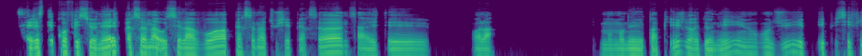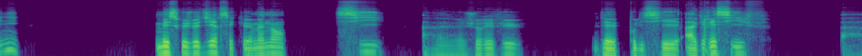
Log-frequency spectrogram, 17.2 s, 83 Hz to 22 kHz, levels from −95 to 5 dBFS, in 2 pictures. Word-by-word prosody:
c'est - - -3
resté - - -1
professionnel, - - 0
personne 110 -1 -1
n'a 105 - +2
haussé 100 +2 -2
la 95 -1 +1
voix, 100 +6 0
personne 105 -2 -5
n'a 100 - -4
touché - - -8
personne, 120 +2 -2
ça 90 - -7
a 85 - -5
été 85 0 -7 0.4
voilà. - - -5 1.1
Ils - - -13
m'ont 85 - -10
demandé 90 0 -6
les 85 - -5
papiers, 110 - -7
je 115 - -12
leur 90 - -3
ai - - -8
donné, 85 +8 -7
ils 115 - -9
m'ont 110 0 -12
rendu 105 +4 -10
et - - -4
et 100 - -8
puis - - -23
c'est 110 - -5
fini. 140 +7 -8 1.4
Mais 115 +2 +7
ce - - +10
que 115 - +3
je 110 - +1
veux 115 - +6
dire 120 0 +4
c'est 95 - +4
que 90 +1 -3
maintenant, 105 +3 +1 0.5
si, 130 -3 +3 0.4
heu, 80 -2 -12
j'aurais 90 +3 -3
vu 95 -1 -6 0.7
des 90 -3 +3
policiers 90 +1 +2
agressifs, 105 +4 +5 0.7
heu, - - -11
100 Hz, 175 wpm, -24 LUFS, 85-110 Hz, 1.4 s, ce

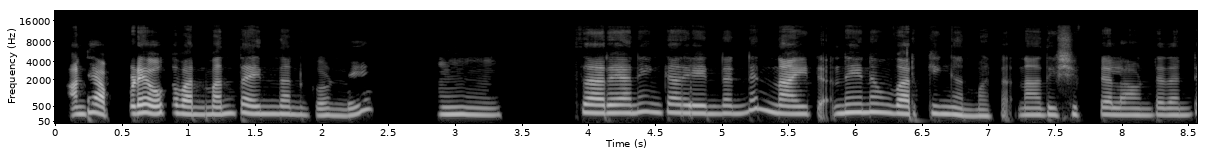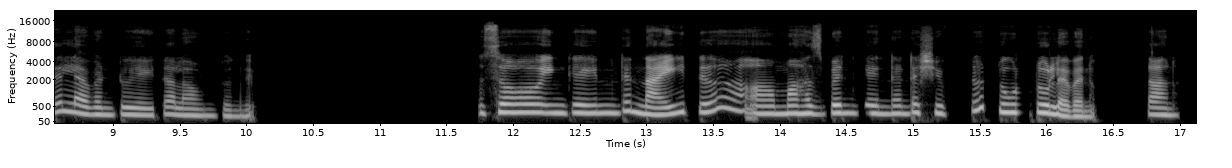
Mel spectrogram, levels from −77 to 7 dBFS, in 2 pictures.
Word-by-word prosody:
అంటే 250 +5 +2
అప్పుడే 250 +5 +5
ఒక 270 - -11
1 225 -1 +2
మంత్ 255 +4 0
అయిందనుకోండి. 220 -3 -2 0.6
హ్మ్ 225 -2 -1 0.7
సరే 270 -1 +5
అని 285 +3 -2
ఇంకా 280 0 -2 0.2
ఏంటంటే 255 +6 -4 0.2
నైట్ 245 -1 +2 0.2
నేను 290 +1 +2 0.2
వర్కింగ్ 245 -1 -1
అన్నమాట 185 -1 -5 0.2
నాది 215 0 -2
షిఫ్ట్ 225 0 -9
ఎలా 210 -1 -2
ఉంటది 210 +1 -4
అంటే 210 +9 -5
11-8 220 -2 -2
అలా 205 -1 -2
ఉంటుంది. 180 -1 -8 1.8
సో, 290 - +2 0.4
ఇంకేంటి 265 0 0
అంటే 325 +5 -3 0.2
నైట్ 255 +7 +3 0.4
ఆహ్, 245 0 +1
మా 255 - +4
హస్బెండ్‌కేంటంటే 255 +1 -1
షిఫ్ట్ 255 +6 -6 0.2
2-11 245 - +2 0.4
తను 215 -2 -1
240 Hz, 115 wpm, -22 LUFS, 215-265 Hz, 1.8 s, అప్పుడే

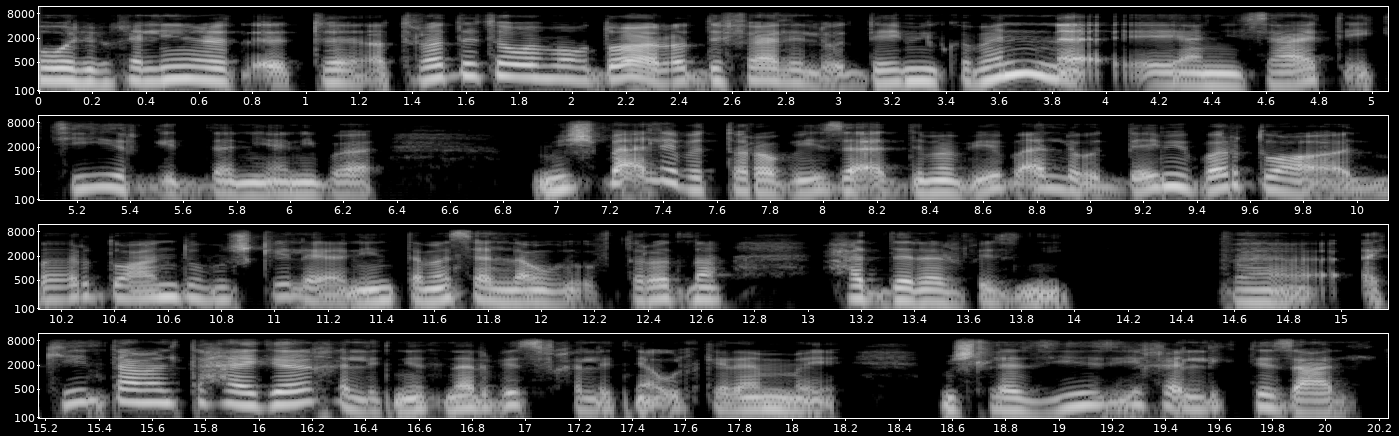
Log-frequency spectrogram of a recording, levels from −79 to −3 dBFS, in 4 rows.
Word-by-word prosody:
هو 180 0 +6
اللي 165 -2 +3
بيخليني 180 +4 +2
أت 165 - -3
أتردد 215 +7 0
هو 215 -1 +5
موضوع 195 -2 +4
رد 170 +2 +1
فعل 90 - +1
اللي - - -4
قدامي، 160 +6 -1
وكمان 205 - +4
يعني 140 -1 +1
ساعات 140 +2 0
كتير 190 0 -5
جدًا 150 - -7
يعني 135 0 0
ب - - -3 0.6
مش 185 +3 +3
باقلِب 270 -9 +2
الترابيزة 160 -2 0
قد - - -2
ما 150 0 +3
بيبقى 195 - -1
اللي 185 -4 -2
قدامي 200 +3 -1
برضه 180 -4 +1
ع - - -1
برضه 185 +4 -5
عنده 195 -2 0
مشكلة، 170 +4 -3
يعني 145 - 0
أنت 160 - -3
مثلًا 160 +4 +1
لو 145 -1 -1
افترضنا 170 0 -3 0.3
حد 180 -2 -1
نرفزني، 140 - -2 0.6
فأكيد 225 - -4
أنت 260 - -1
عملت 240 -1 +3
حاجة 215 +1 +5
خلتني 150 - -3
أتنرفز، 205 +5 -1
فخلتني - - -5
أقول - - -5
كلام 80 0 -1 0.4
مش - - +5
لذيذ 155 - -1
يخليك 165 -9 -3
تزعل، 145 -8 +1
175 Hz, 150 wpm, -24 LUFS, 145-200 Hz, 0.6 s, هو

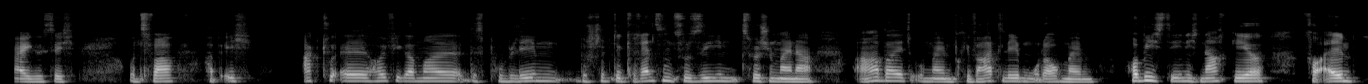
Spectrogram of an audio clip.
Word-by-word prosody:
Hi, 130 -1 +2
grüße 130 +1 -3
dich. 125 0 -6 0.5
Und - - -6
zwar 145 +2 +2 0.3
habe - - -8
ich 150 -1 -6 0.5
aktuell 155 -1 0
häufiger 155 0 -1
mal 150 0 0
das 150 -8 -10
Problem, 150 +6 -4
bestimmte 145 +1 -4
Grenzen 155 +4 -1
zu 155 - -1
sehen 150 +1 -3
zwischen 145 -1 -2
meiner 130 -1 +3 0.3
Arbeit 165 -1 +2
und 140 - -6
meinem 135 -1 +1
Privatleben 140 +2 -1
oder 130 - +1
auch 130 +1 +2
meinen 120 -1 0 0.3
Hobbys, 160 0 +5
denen 150 0 -1
ich 145 -2 -3
nachgehe. 150 0 +3 0.4
Vor - - +2
allem 150 0 +7
145 Hz, 135 wpm, -26 LUFS, 135-155 Hz, 0.5 s, allem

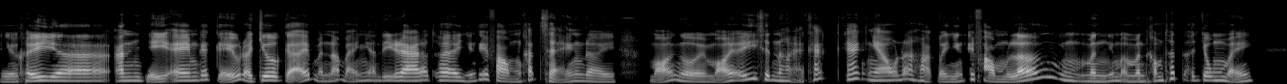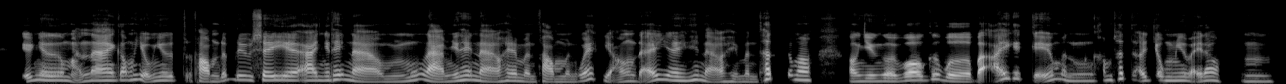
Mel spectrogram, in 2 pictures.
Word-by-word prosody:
Nhiều 125 0 -6
khi, 175 +5 +5
a, 170 -1 +3 0.2
anh 175 +1 0
chị 120 +4 +2
em 180 0 +4
các 215 +1 -3
kiểu, 460 -2 +1
rồi - - +2
chưa 190 -1 +4
kể, - - +4
mình - - -10
nói - - -3
bạn - - -8
nha, - - -8
đi 180 +1 -4
ra 175 0 +6
đó 200 - -2
thuê 180 -2 +2
những 150 +2 -9
cái 235 0 -2
phòng 135 - 0
khách - - -4
sạn, 135 +9 -3
rồi 125 -4 -6 0.3
mỗi - - -2
người 65 0 -2
mỗi 60 - 0
ý, 250 +6 -1
sinh 205 -6 -4
hoạt 170 -2 -7
khác 240 +3 -2 0.2
khác 245 +4 +2
nhau 100 - 0
đó, 230 - -5
hoặc 180 -4 -7
là 120 - -5
những 125 +3 -7
cái 235 - -3
phòng 125 -3 -1
lớn 250 - +4 0.5
mình 135 -1 -2
nhưng 160 +4 -8
mà - - -6
mình 135 0 -4
không 180 - -6
thích 270 +6 -4
ở - - -16
chung 185 -1 -3
vậy. 155 - -3 0.6
Kiểu 410 - +1
như, 195 -2 0
mạnh 160 -3 -4
ai 185 +2 +5
không 195 +1 -2
ví 225 - -4
dụ - - 0
như 185 +2 -3
t 185 - -21
phòng 130 - +4
WC, 200 -2 +1
a 190 -1 +5
ai 185 0 +6
như 190 0 -2
thế 220 +2 +1
nào, 125 - +2
mình 130 +4 -9
muốn 205 +6 -5
làm 125 - +5
như 155 +4 -1
thế 210 +2 +1
nào, 185 -5 +1
hay 175 - -3
là - - +1
mình 130 -6 -6
phòng 125 0 -1
mình 120 -1 -9
quét 250 - 0
dọn, 150 - -4
để - - +2
như 215 - -2
nh 180 -1 0
thế 215 - -2
nào 195 -10 -2
thì 130 - -9
mình 125 -1 -10
thích, 245 +2 +4
đúng 215 -1 -7
hông? 200 -1 +4 0.4
Còn 135 0 0
nhiều 145 0 +1
người 145 - +2
vô 95 -6 +6
cứ 235 - -1
bừa 135 - +3
bãi 260 - +5
các 270 -1 -2
kiểu, 435 +1 +1
mình 160 -9 -8
không 200 +3 -9
thích 265 - 0
ở - - -2
chung 180 0 -3
như 180 0 -2
vậy - - 0
đâu, 185 0 0 0.2
ừm. 135 -1 -11
180 Hz, 250 wpm, -26 LUFS, 135-200 Hz, 0.6 s, ra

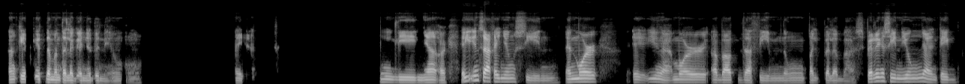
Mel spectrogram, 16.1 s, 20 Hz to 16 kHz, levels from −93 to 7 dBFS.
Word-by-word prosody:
Ang 120 +1 0
cute-cute 125 -1 +1
naman 110 -2 +5
talaga 100 -2 +3
niya 95 0 -2
dun 95 -2 -4
eh, 85 - -12
oo. 85 -1 -16 1.6
Ayan. 95 -1 -8 2.1
Yung 120 -2 -4
linya 110 0 +2
or 100 - 0 0.3
eh, - - +5
yu 200 - +4
yun 205 - -4
sa'kin 150 -3 +8
yung 145 0 -2
scene 95 -4 -6
and 130 +2 0
more, 140 -1 +4 0.6
eh 120 - -5
yun 135 -1 -4
nga, 110 -2 -3
more 115 -1 -1
about 110 -1 0
the 105 -1 -2
theme 95 -1 -8
nung 100 +1 -10
pal 100 0 -6
palabas. 90 -3 -8
Pero 135 +4 +3
yung 165 0 +3
scene 150 -3 0
yung 145 +2 -2
nga 135 - +4 0.2
kay 110 -2 -3
110 Hz, 135 wpm, -25 LUFS, 100-130 Hz, 2.1 s, sa'kin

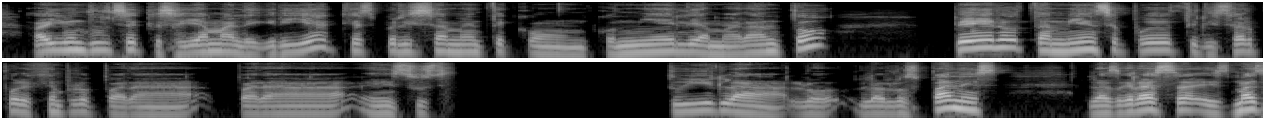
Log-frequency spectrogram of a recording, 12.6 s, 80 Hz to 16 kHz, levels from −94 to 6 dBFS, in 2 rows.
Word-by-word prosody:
hay 155 +4 0
un 180 - -1
dulce 175 +1 +3
que 165 - -2
se 125 +2 +6
llama 150 +1 -2
alegría, 135 - -4
que 170 - -11
es 150 - 0
precisamente 150 -1 +2
con 115 -4 -10
con 125 +4 -9
miel 150 +2 -3
y - - -1
amaranto, 145 - -4 0.6
pero 225 +3 +4
también 170 +1 -2
se - - +9
puede 170 +4 -5
utilizar, 155 -1 -3
por 160 - -6
ejemplo, 150 0 -10
para 120 -1 -10
para, 130 +1 -7
eh, 130 -1 -9
susti - - +3 1.1
tuir 160 +3 -6
la 135 -8 -3
lo 125 0 -10
lo 130 -1 -7
los 125 -3 -2
panes. 195 -4 +4 0.4
Las 130 +1 0
grasa 170 +2 +7
es 135 -2 -2
más 180 +3 +4
150 Hz, 170 wpm, -25 LUFS, 130-170 Hz, 1.1 s, se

